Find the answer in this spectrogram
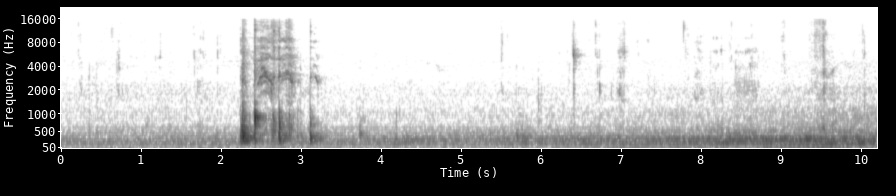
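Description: A person chewing and biting into watermelon and grapes, with wet mouth noises and small clicks. About two seconds in there is a brief loud noise from the throat.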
